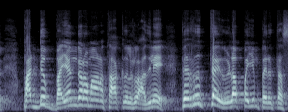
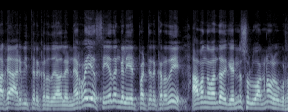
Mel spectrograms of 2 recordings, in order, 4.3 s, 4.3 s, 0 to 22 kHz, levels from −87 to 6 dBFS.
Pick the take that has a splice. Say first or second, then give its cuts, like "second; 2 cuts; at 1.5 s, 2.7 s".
second; 1 cut; at 2.8 s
